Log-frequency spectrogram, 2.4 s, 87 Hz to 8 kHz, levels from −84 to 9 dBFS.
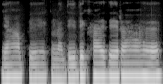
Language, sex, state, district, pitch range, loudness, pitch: Hindi, male, Jharkhand, Ranchi, 125-130 Hz, -16 LUFS, 130 Hz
